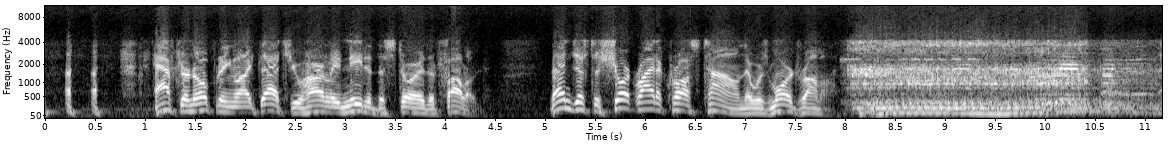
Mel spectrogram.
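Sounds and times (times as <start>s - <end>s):
speech: 0.2s - 4.4s, 5.0s - 8.6s
car engines idling and revving in dense traffic on Broadway and 42nd Street: 8.0s - 11.1s.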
